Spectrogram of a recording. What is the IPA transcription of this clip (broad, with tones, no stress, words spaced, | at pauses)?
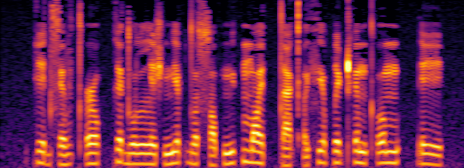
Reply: ki˧˩dsɪ˩˧v tʼə˞˧o̯kːɪ˥˧ du˧lːi˧˩ʃmʲæ˥pdʊ˧ sɔ˩˧pmʲʊ˥p mɔ˥˧e̯ tːæ˩˧kʼə˩˧fʲɔ˥˧pi˥˧ ʈʰɪ˥˧mtʼʊ˥m | ɾi˧˩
